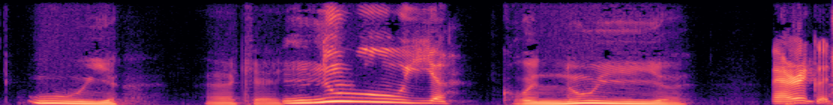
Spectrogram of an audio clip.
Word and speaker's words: grenouille: So you have to remember you're not going to have any E sound. The E is going to be part of your ya. So it's really the sound ouille, Ouille. Okay. nouille. Grenouille.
